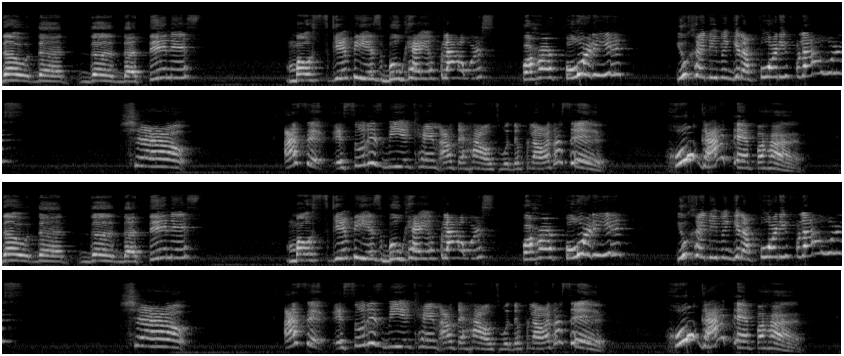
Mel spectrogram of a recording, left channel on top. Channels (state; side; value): normal; both; correlation 0.77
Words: the thinnest, most skimpiest bouquet of flowers for her 40th? You couldn't even get a 40 flowers? Child, I said, as soon as Mia came out the house with the flowers, I said, who got that for her?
